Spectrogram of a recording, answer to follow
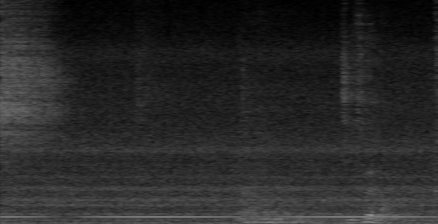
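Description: Brief, scattered speech over a steady, even tone that runs throughout.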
